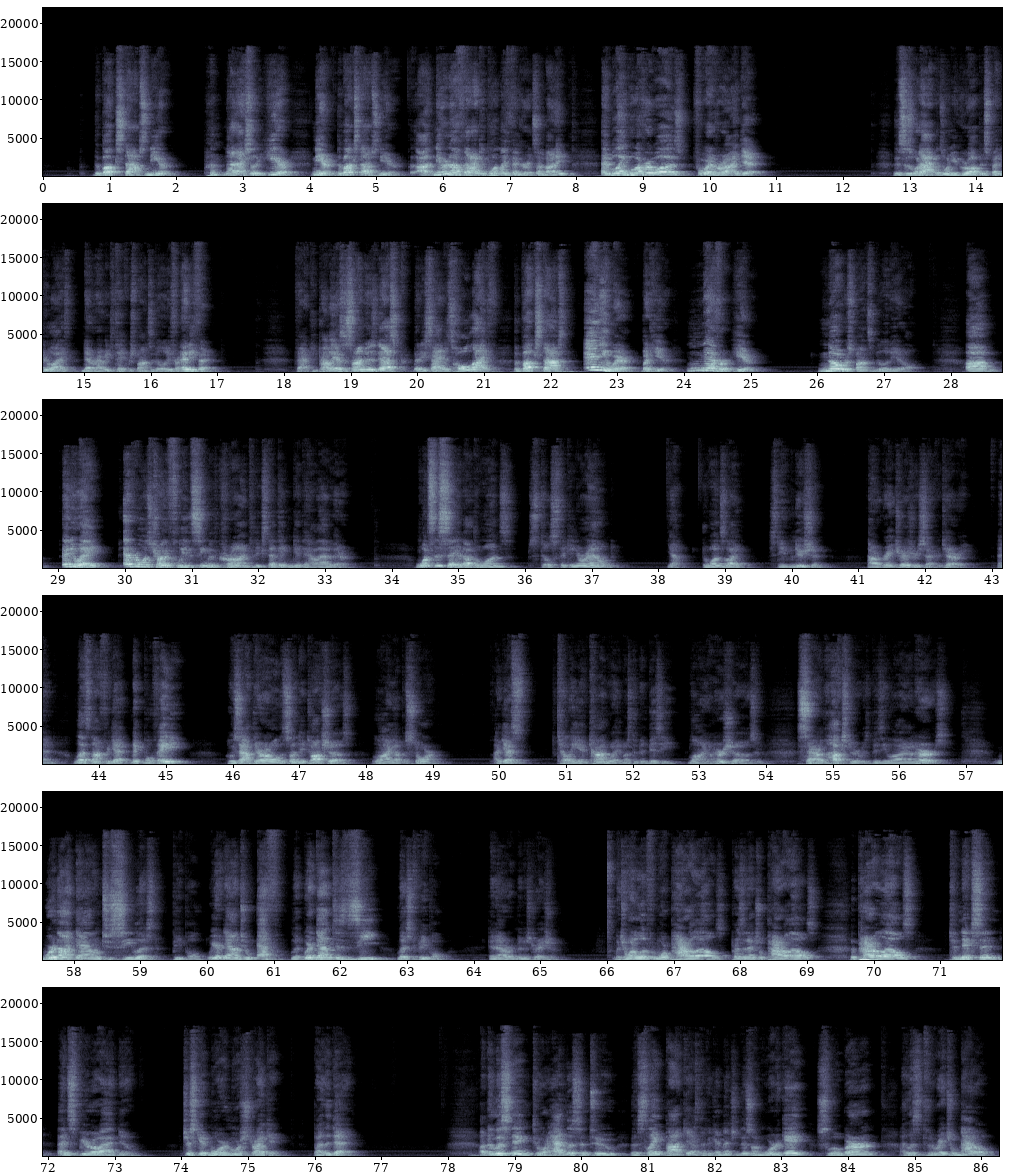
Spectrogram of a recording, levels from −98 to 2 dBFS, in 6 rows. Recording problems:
off-mic speech; far
room echo; noticeable; dies away in 0.3 s

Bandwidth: 17 kHz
